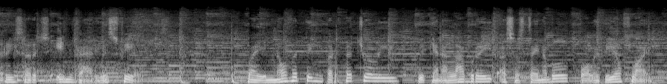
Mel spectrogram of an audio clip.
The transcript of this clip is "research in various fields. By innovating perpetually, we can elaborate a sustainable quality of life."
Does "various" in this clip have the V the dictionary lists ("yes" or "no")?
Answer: yes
